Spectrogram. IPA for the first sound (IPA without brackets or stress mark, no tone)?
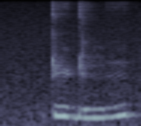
ʈ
